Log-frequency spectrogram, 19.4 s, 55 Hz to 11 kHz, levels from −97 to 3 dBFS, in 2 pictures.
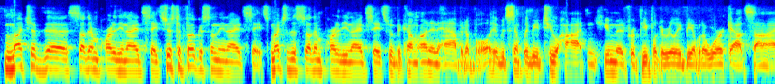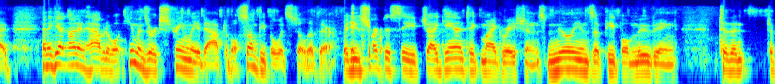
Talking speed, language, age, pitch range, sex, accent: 225 wpm, English, 40-59, 110-135 Hz, male, American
